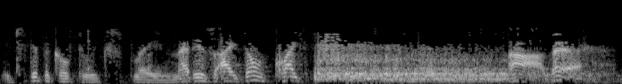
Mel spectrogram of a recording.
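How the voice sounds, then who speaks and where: An actor playing a deranged, grandiose former scientist held as a patient, theatrical and ominous in old-time radio drama style. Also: male voice, on the high side, very animated, slow pace. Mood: eerie, halting. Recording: muffled, noisy vintage radio recording.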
